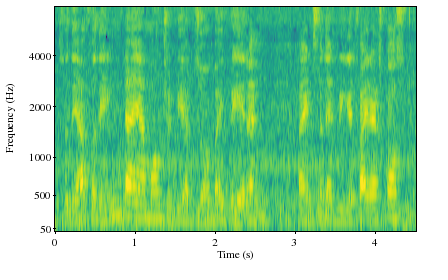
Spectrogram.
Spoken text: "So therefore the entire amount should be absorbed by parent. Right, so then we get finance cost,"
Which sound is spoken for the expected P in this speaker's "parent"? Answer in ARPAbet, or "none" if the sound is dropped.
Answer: P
